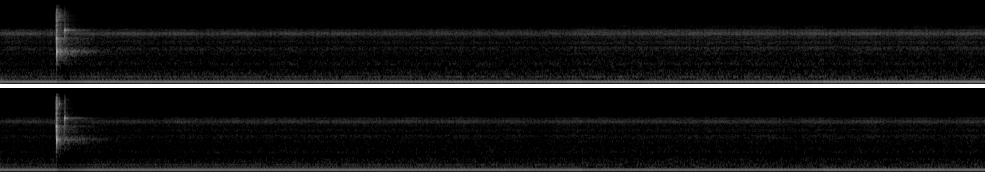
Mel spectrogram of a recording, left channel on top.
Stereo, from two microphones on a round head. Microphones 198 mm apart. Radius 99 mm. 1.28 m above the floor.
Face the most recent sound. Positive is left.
turn(degrees=-15)  # may be behind; listen again after turning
